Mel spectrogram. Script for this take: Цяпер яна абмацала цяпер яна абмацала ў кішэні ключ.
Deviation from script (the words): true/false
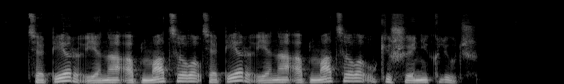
false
